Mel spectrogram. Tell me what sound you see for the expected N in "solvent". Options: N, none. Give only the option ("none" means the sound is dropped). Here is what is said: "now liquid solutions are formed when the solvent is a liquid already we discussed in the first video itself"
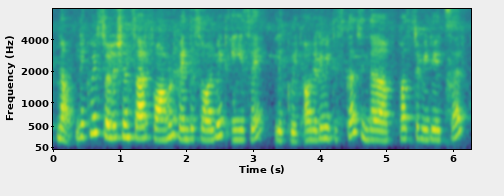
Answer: none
